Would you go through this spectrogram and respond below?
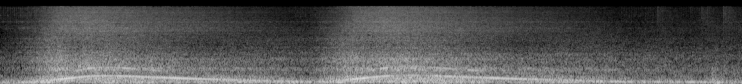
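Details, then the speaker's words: Mitsubishi Pajero Dakar V6 flex, 2012-13, after post-purchase service and timing belt replacement: two clean revs, pitch climbing smoothly and falling back to a calm idle with no knocks or rattles; normal revving. "Um motor V6 turrando é lindo, né? Você viu que turrada perfeita? Que maciez de funcionamento."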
